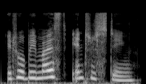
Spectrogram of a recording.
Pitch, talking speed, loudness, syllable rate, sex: 260 Hz, 205 wpm, -18 LUFS, 6.4 syllables/s, female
